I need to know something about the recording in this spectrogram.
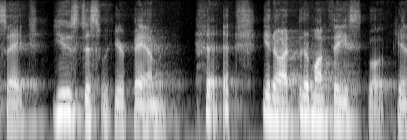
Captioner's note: chuckles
